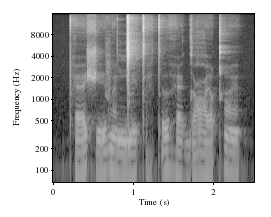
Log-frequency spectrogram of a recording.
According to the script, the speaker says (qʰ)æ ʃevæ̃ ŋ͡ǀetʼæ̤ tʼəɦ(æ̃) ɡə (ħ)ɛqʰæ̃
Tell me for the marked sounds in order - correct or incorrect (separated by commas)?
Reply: incorrect, incorrect, incorrect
